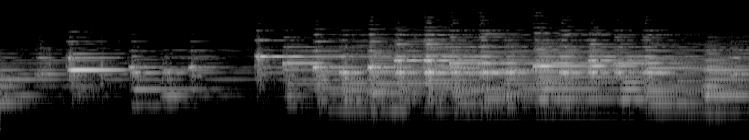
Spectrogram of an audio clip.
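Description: Slow piano music, sparse single notes at first, then fuller and more continuous playing from about two and a half seconds in.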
